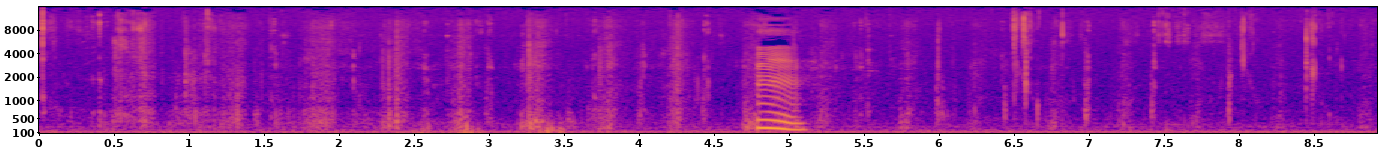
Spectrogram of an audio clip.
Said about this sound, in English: Meanwhile, I'm just eating my little cereal, so they're Cheerios, by the way.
